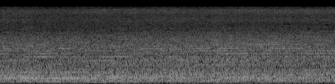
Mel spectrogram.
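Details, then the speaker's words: Reddy Heater Pro 150 after nozzle cleaning and new fuel lines: reset pushed, blower gives steady rushing noise with no burner roar or ignition thump, heater never fires, then trips the reset and shuts off; nozzle suspected. "it's not starting up. Then it trips the reset and shuts itself off."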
